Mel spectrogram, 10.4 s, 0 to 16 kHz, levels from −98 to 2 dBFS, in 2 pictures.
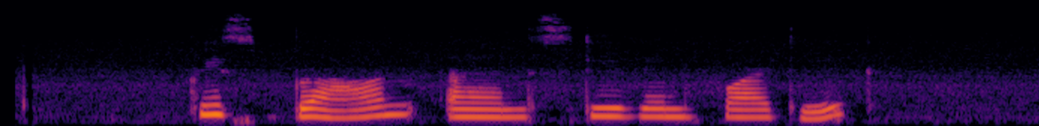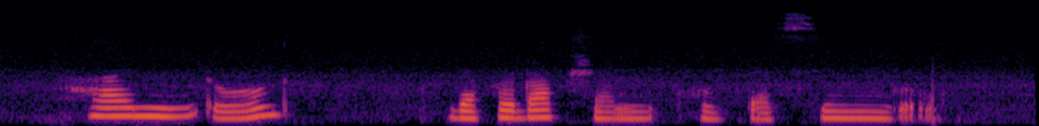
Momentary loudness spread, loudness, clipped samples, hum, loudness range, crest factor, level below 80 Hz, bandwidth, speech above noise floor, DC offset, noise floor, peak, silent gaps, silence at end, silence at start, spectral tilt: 13 LU; -42 LUFS; under 0.1%; none; 6 LU; 20 dB; -84 dBFS; 10 kHz; 33 dB; under 0.1%; -74 dBFS; -24 dBFS; none; 0.5 s; 0.95 s; -9 dB/octave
